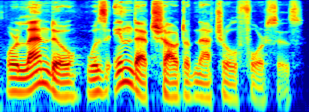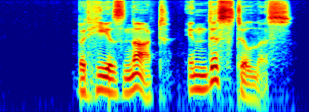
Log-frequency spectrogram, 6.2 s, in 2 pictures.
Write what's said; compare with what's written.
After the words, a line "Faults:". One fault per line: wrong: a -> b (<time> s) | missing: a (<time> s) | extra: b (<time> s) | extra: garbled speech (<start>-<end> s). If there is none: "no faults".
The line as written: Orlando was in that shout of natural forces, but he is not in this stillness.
Orlando was in that shout of natural forces, but he is not in this stillness.
Faults:
no faults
